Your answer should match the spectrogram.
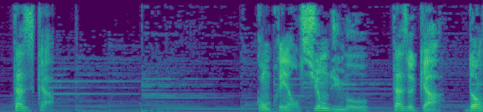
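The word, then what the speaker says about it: تزكى: Le mot écrit en rouge se prononce tazka.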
